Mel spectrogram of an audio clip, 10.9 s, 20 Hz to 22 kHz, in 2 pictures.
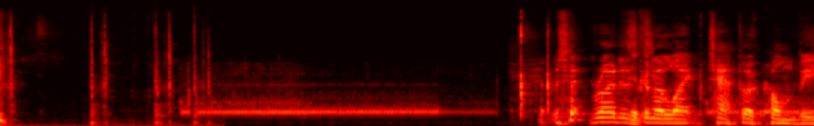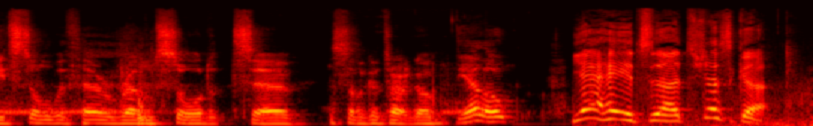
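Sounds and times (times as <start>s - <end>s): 
clicks and clunks of a bar's phone handset and buttons: 0.0s - 1.5s
humming telephone dial tone: 0.0s - 3.4s
speech: 3.6s - 10.8s.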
